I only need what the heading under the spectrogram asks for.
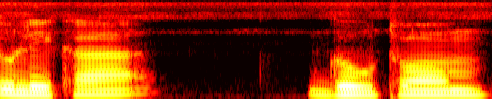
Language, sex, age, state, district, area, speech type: Bodo, male, 30-45, Assam, Kokrajhar, rural, spontaneous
